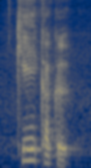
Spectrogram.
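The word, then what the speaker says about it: keikaku (計画): E ela se pronuncia keikaku. Keikaku.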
